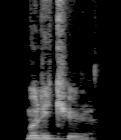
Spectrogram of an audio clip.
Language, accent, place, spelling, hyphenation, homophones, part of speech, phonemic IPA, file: French, France, Paris, molécule, mo‧lé‧cule, molécules, noun, /mɔ.le.kyl/, LL-Q150 (fra)-molécule.wav
- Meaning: 1. molecule 2. molecule (tiny amount)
